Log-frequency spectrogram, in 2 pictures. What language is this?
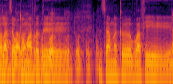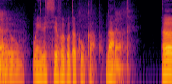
Romanian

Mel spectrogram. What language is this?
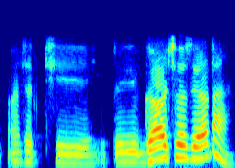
Kashmiri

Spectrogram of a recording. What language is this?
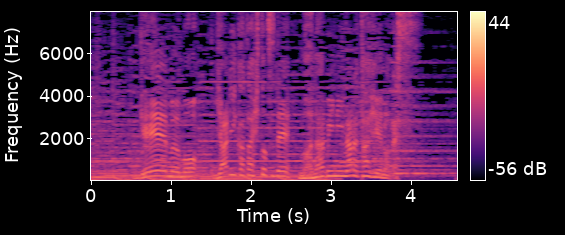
Japanese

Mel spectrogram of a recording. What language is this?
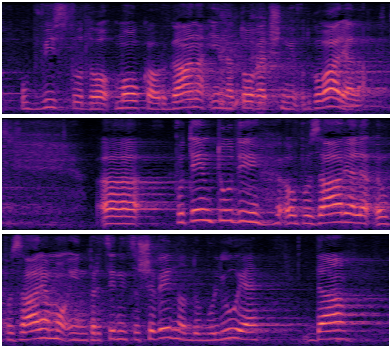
Slovenian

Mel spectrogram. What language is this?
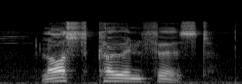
English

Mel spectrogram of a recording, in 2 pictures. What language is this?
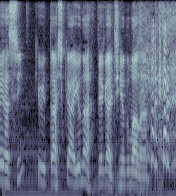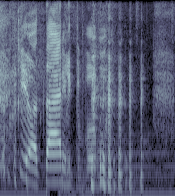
Portuguese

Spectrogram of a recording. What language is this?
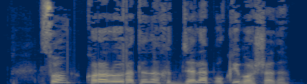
Uzbek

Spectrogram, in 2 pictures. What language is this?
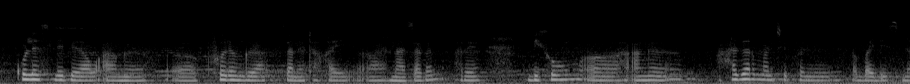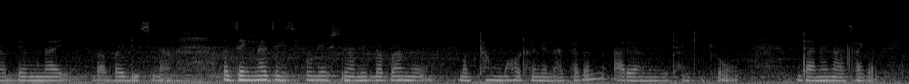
Bodo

